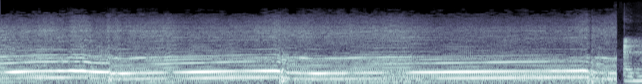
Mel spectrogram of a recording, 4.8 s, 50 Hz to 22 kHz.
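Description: Ferrari 458 Italia V8 on its stock exhaust with the valves open, revving hard and close through quick double-clutch upshifts, the pitch climbing, dropping briefly at each shift and climbing again, loud and without talk.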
